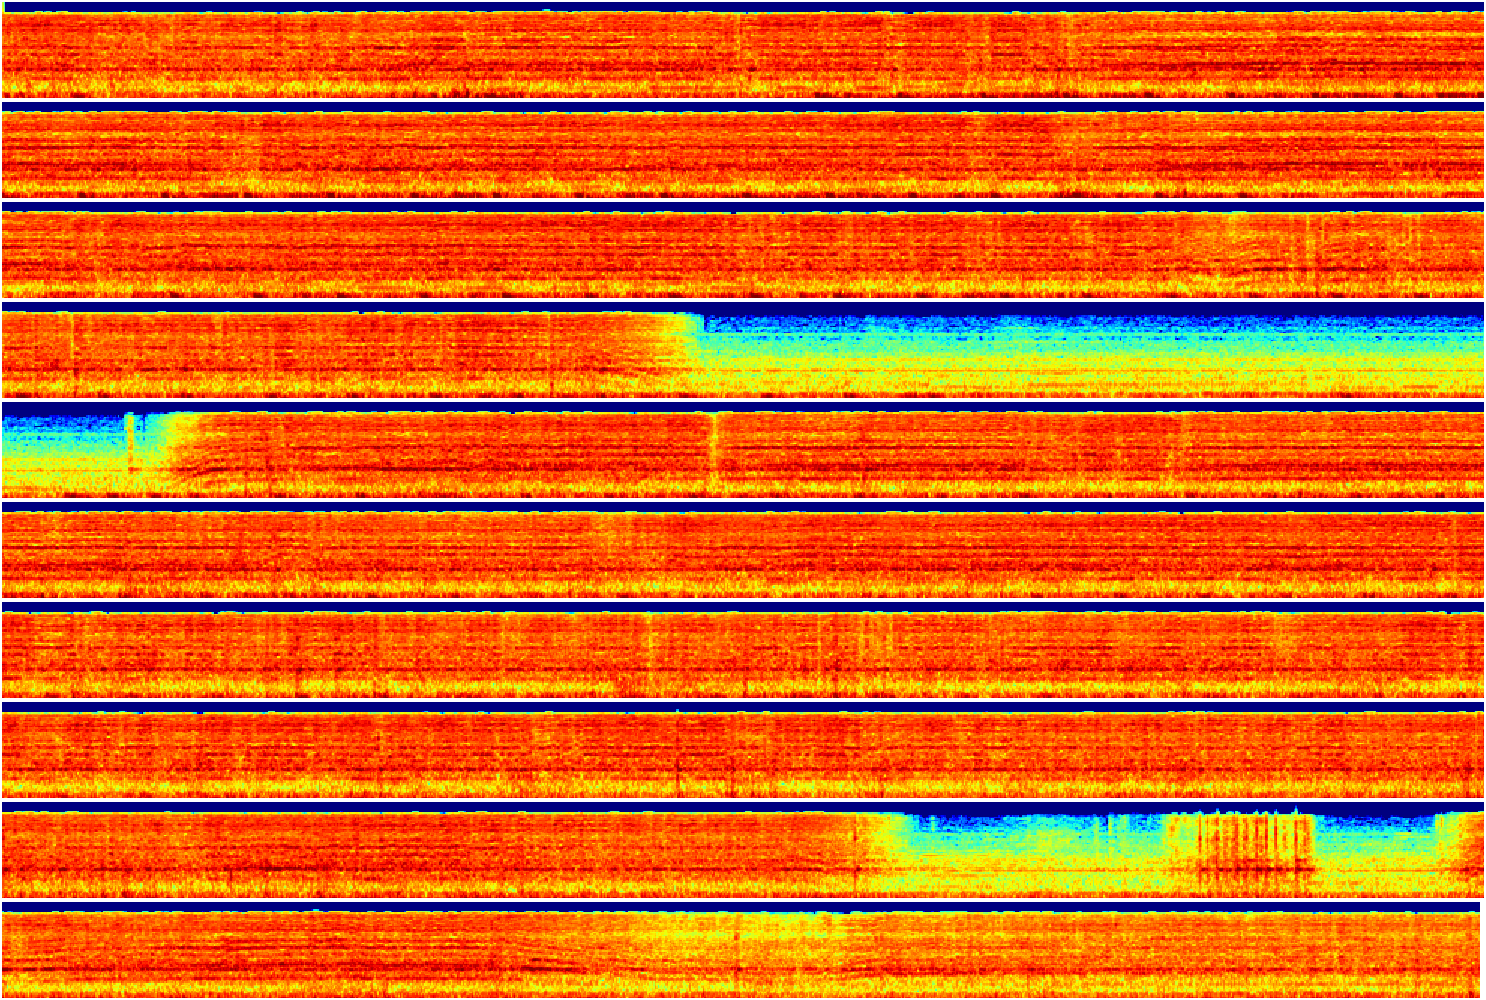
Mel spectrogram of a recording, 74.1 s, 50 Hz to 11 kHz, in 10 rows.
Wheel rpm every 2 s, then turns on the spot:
170, 170, 170, 160, 170, 160, 160, 170, 170, 170, 140, 160, 120, 0, 0, 90, 170, 160, 160, 170, 170, 160, 170, 170, 160, 170, 170, 170, 170, 170, 160, 120, 10, 90, 150, 90, 110.
none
